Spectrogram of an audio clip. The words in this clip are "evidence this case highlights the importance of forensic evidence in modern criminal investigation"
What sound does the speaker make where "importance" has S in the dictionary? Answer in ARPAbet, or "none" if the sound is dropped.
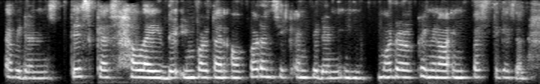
none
